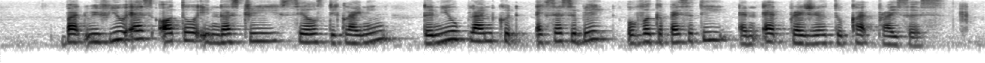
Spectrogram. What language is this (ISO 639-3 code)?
eng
